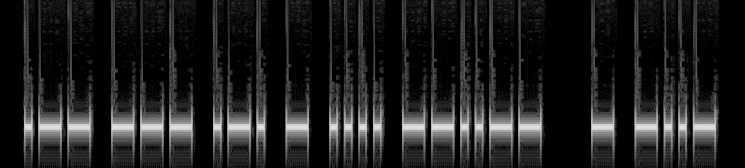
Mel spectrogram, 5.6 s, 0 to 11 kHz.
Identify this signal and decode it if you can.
Morse code, heard as a keyed tone, about 22 wpm, 700 Hz. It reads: WORTH, TX
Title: Practice QSO - Exchange 1 - Beginning - 22wpm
